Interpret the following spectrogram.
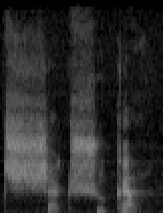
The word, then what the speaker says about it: shakshuka: probably saying it wrong but I think it's pronounced shakshuka uh it's like a tomato sauce stew kind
